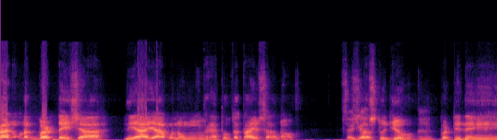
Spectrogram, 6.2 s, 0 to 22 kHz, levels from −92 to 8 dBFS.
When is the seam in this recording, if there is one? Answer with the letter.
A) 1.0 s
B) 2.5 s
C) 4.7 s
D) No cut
B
